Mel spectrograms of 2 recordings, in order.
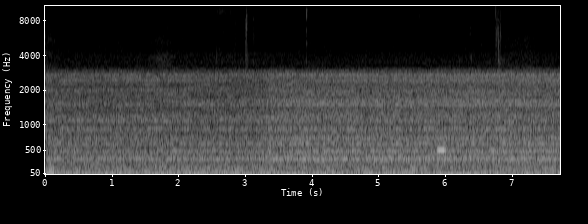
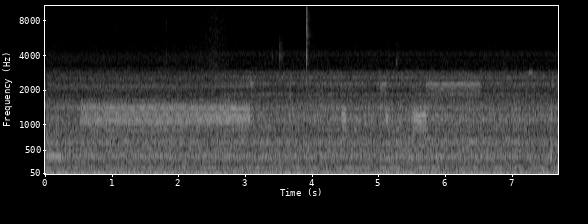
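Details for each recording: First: quiet as a little quiet as a Little Lamb Second: Switch Mode Power Supply Noise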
